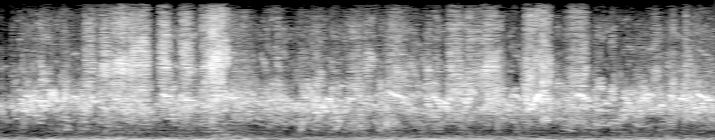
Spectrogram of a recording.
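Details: Many budgerigars in an aviary colony, Australian parrots, chirping together in a steady, shrill, overlapping twitter with occasional louder squeaky notes.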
